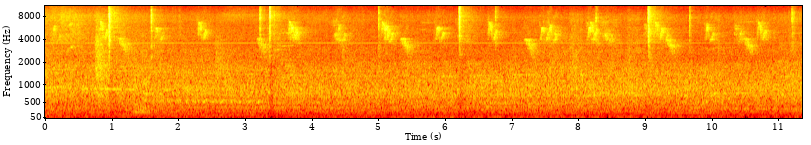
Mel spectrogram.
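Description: A songbird chirping over and over in short, high, falling notes, several a second, with a few sharp clicks between. Underneath is the steady rumble of a diesel freight train approaching slowly.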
